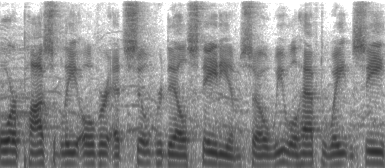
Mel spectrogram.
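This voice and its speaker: Crowd noise fills the background as a man talks at a moderate pace. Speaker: play-by-play announcer. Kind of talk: sports commentary.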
